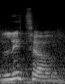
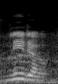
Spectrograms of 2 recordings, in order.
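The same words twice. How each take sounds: First: The middle t is a clear t sound. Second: The middle t sounds like a soft d. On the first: "while the British says" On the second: "the Americans tend to sound the t as d"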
